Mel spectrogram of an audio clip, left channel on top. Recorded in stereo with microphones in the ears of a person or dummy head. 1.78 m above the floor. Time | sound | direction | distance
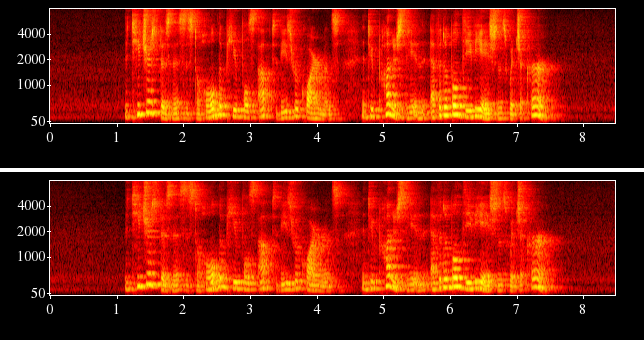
1.1 | a man speaking | 20° left (ahead or behind) | 0.5 m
